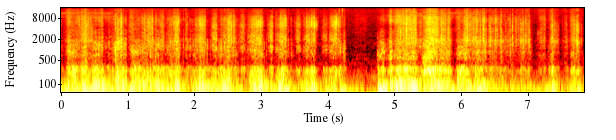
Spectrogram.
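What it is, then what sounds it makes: Foam microphone windscreen. Fingertips and nails grip and scratch the black foam windscreen on a desk microphone. This makes a dense, irregular, muffled rumbling scrape that sits almost entirely in the low end, with a faint crackle above it. The sound briefly thins out just before the midpoint, then returns slightly louder.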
